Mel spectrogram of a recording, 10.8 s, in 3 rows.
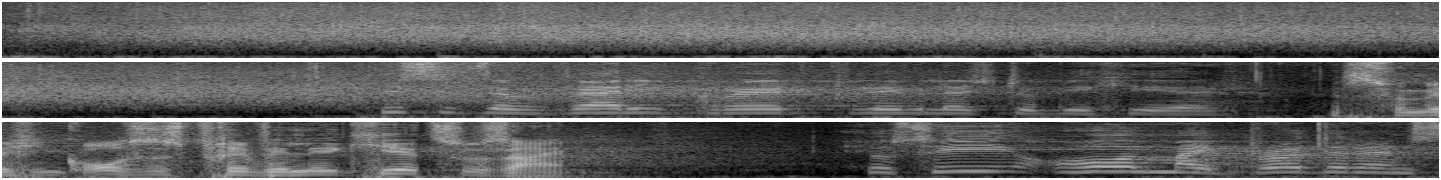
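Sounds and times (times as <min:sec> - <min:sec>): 
audience clapping: 0:00.0 - 0:06.1
speech: 0:04.5 - 0:10.7.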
